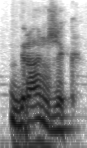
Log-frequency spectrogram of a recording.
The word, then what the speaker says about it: Grungik: Okay, I will pronounce it correctly. It's Grungik.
